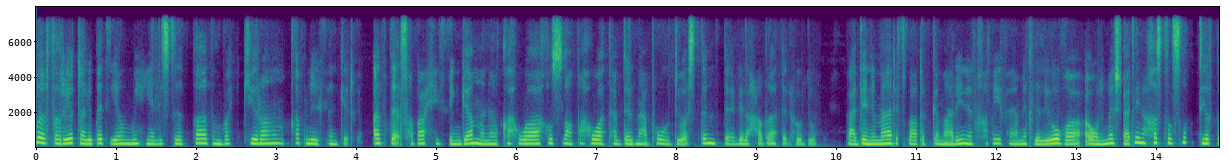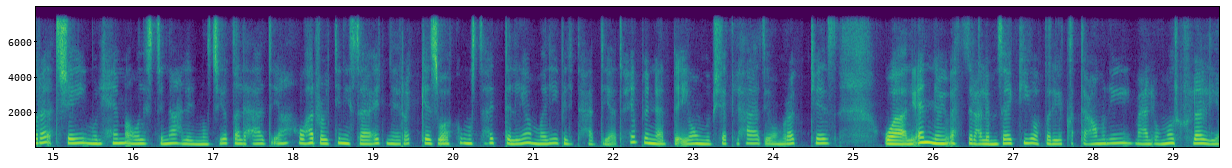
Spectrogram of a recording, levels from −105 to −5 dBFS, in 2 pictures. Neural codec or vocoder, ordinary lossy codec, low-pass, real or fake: codec, 16 kHz in and 24 kHz out, 0.8 kbps, FocalCodec, streaming, 65536 codes; none; 7.2 kHz; fake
